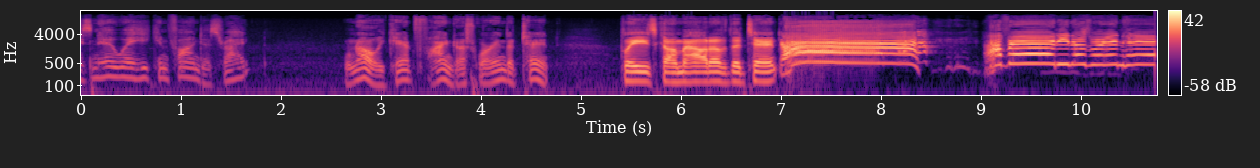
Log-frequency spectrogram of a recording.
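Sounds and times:
speech: 0:00.0 - 0:01.8, 0:02.6 - 0:04.8, 0:05.4 - 0:07.3
person screaming loudly and high-pitched: 0:07.0 - 0:10.7.

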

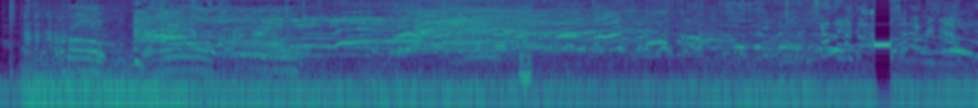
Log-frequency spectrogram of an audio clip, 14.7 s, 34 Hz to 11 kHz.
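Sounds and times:
low steady airplane engine hum: 0:00.0 - 0:14.6
airplane passengers laughing: 0:00.3 - 0:04.5, 0:06.1 - 0:13.1
airplane passengers cheering and whooping: 0:00.4 - 0:14.6.

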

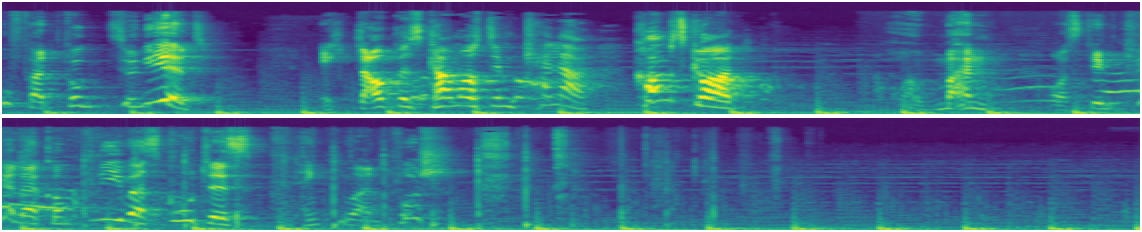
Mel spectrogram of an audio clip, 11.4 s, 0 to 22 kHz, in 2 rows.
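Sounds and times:
speech: 0:00.1 - 0:03.9, 0:04.5 - 0:08.6
heavy footsteps approaching: 0:04.4 - 0:10.2.

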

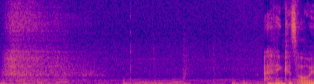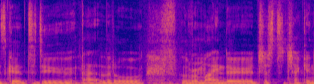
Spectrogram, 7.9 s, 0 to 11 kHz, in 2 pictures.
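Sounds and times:
deep breath in and out: 0:00.0 - 0:01.5
speech: 0:03.4 - 0:07.8.

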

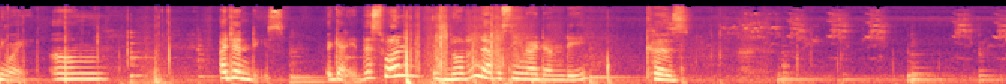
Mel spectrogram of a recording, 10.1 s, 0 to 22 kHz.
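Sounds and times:
speech: 0:00.0 - 0:01.2, 0:02.2 - 0:07.0
soft steady hiss: 0:00.0 - 0:10.0
birds chirping outside a window: 0:06.6 - 0:10.0.

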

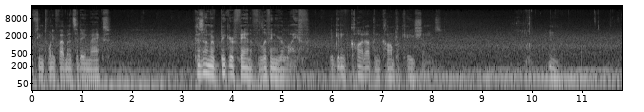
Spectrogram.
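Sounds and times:
speech: 0:00.0 - 0:01.7, 0:03.3 - 0:08.3, 0:10.3 - 0:10.6
quiet sip of coffee with soft slurp and swallow: 0:09.6 - 0:11.8.

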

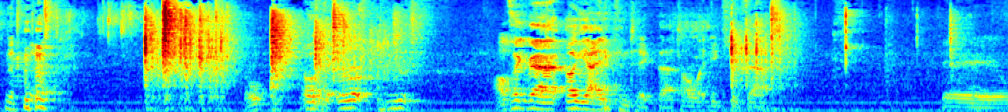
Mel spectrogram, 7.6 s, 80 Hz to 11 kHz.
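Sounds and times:
speech: 0:00.0 - 0:00.6, 0:01.8 - 0:06.0, 0:07.1 - 0:07.5
dice clattering onto a hard floor during a game: 0:00.8 - 0:02.9.

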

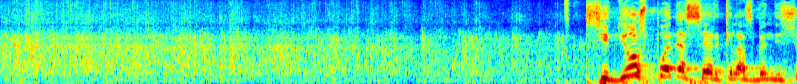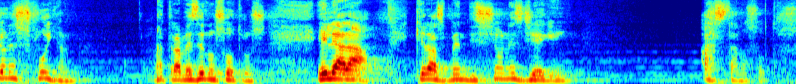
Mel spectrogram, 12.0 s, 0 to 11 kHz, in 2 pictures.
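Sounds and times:
church audience applauding after a prayer: 0:00.0 - 0:04.6
speech: 0:04.5 - 0:10.4, 0:11.2 - 0:11.9.

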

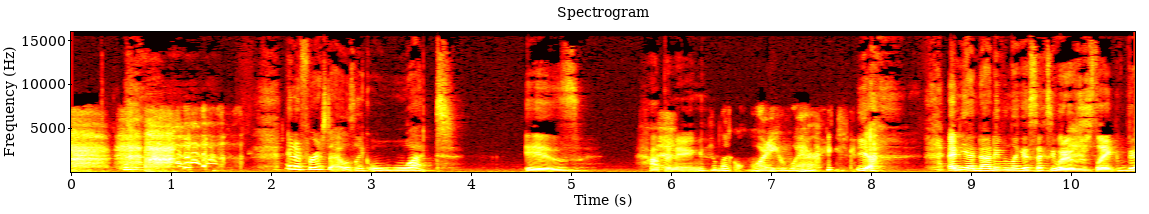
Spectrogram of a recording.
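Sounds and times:
person imitating creepy heavy breathing into a phone: 0:00.0 - 0:01.2
speech: 0:02.2 - 0:03.9, 0:04.5 - 0:05.2, 0:05.8 - 0:10.6.

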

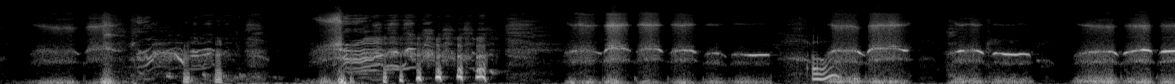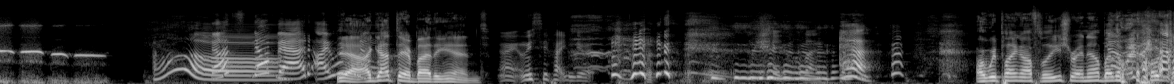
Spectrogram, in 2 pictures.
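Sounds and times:
laughter: 0:01.1 - 0:05.2, 0:13.4 - 0:16.1, 0:17.4 - 0:21.4, 0:22.8 - 0:23.4
speech: 0:01.8 - 0:02.7, 0:15.0 - 0:20.6, 0:21.2 - 0:23.4
person whistling a TV theme melody: 0:05.7 - 0:12.9.

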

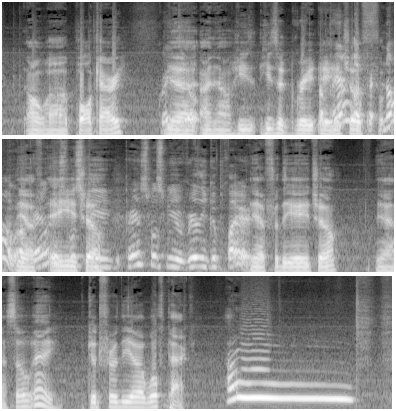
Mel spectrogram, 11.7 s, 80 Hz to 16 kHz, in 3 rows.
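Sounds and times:
speech: 0:00.2 - 0:10.6
laughter: 0:03.0 - 0:05.0
person imitating a wolf howl: 0:10.1 - 0:11.4.

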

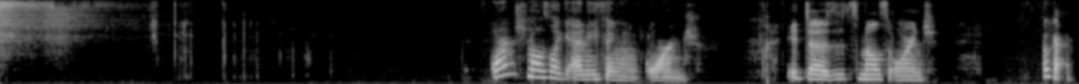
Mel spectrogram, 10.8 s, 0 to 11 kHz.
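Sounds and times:
carbonated orange drink fizzing after opening: 0:00.0 - 0:01.4
speech: 0:04.9 - 0:07.1, 0:07.9 - 0:09.4, 0:10.4 - 0:10.7.

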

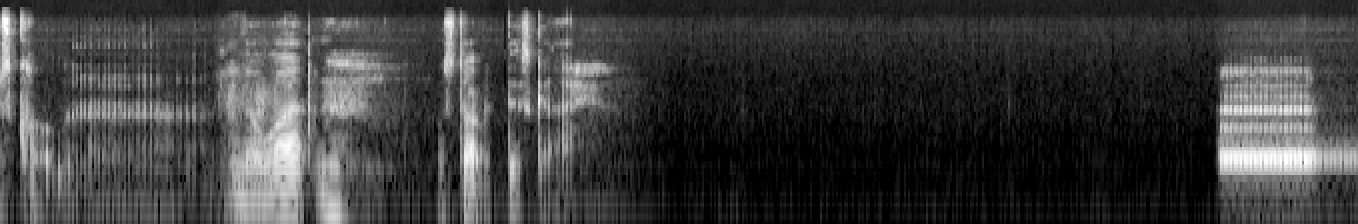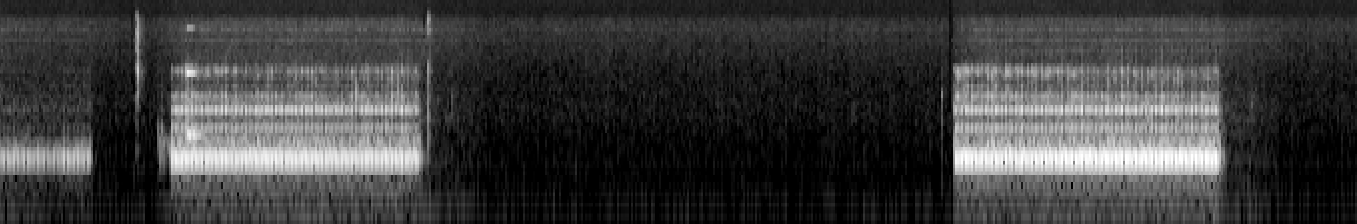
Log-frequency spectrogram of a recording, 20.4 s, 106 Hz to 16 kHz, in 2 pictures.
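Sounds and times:
speech: 0:00.0 - 0:00.6, 0:01.7 - 0:04.5
phone ringback tone while waiting for pickup: 0:09.2 - 0:13.4, 0:17.3 - 0:19.4.

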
